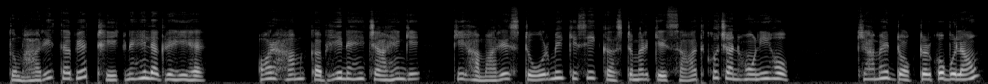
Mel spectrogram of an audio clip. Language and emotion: Hindi, fearful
